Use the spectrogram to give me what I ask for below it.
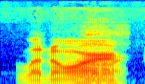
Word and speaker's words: Lenore: comes in to bother Lenora, him and yeah. make fun of him for it and taunt him for it. Lenore? Lenore, you're right. Lenore. Nevermore, because it rhymes with nevermore.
